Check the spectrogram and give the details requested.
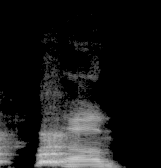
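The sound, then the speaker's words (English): A dog lets out one loud, drawn-out bark right after the tail end of a previous bark, followed by silence. “Is that your dog going off there, Pete?”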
